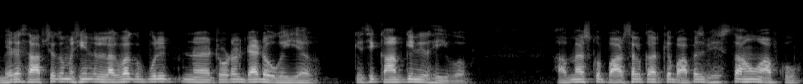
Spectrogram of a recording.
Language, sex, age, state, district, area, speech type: Hindi, male, 45-60, Madhya Pradesh, Jabalpur, urban, spontaneous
